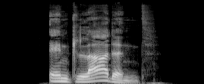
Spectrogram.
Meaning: present participle of entladen
- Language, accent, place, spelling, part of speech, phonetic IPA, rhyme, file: German, Germany, Berlin, entladend, verb, [ɛntˈlaːdn̩t], -aːdn̩t, De-entladend.ogg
